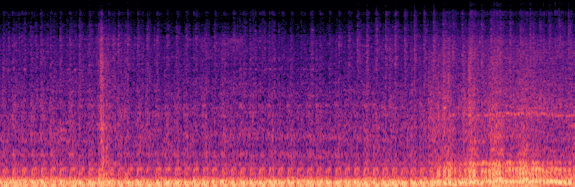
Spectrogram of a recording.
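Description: An off-road vehicle engine runs steadily while riding a trail, with a knock about a second in and the revs changing about four and a half seconds in.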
